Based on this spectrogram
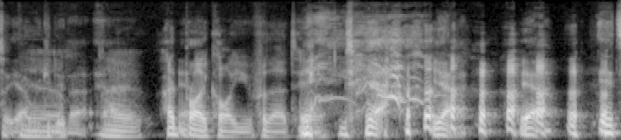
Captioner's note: laughs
